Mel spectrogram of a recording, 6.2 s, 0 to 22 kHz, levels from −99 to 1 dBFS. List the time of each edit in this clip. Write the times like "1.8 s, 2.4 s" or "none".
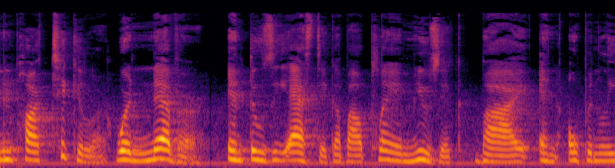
1.0 s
